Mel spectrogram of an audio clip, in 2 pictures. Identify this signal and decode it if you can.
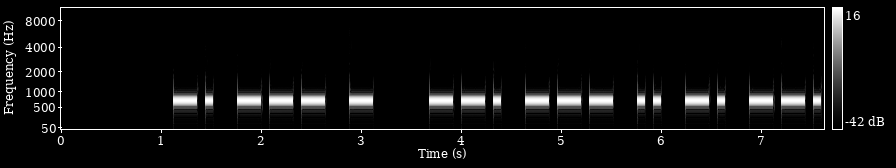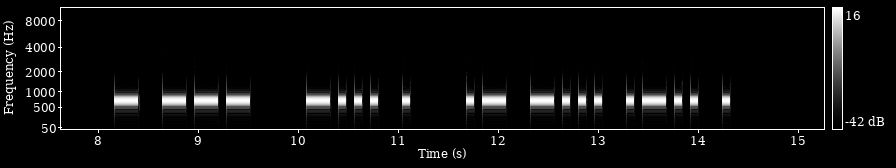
Morse code, heard as a keyed tone, about 15 wpm, 700 Hz. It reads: NOT GOING TO BE ABLE
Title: Sets of 5 Words 15wpm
